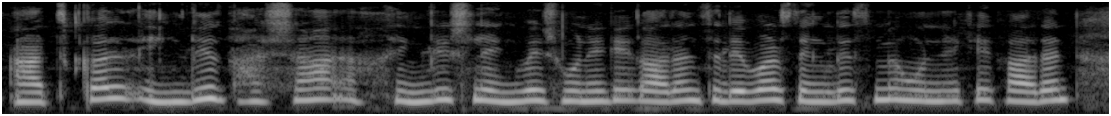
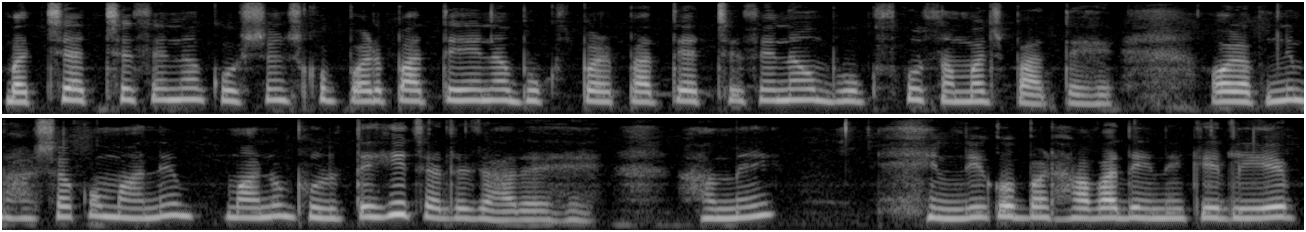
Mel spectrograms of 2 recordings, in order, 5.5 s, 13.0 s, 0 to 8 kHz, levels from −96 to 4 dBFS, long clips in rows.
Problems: background sounds at intervals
